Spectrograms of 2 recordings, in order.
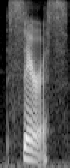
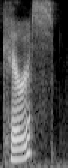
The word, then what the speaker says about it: Cerys: It's spelled C-E-R-Y-S, but I have pronounced it Saris from the very beginning. So we're sticking with that. I'm sorry to the author if that's the wrong way to pronounce it, but it doesn't have to be the same way you pronounce it. You know, you could pronounce it Caris and I could pronounce it Saris, but my baby's name will be Saris Amber Lee Shear.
